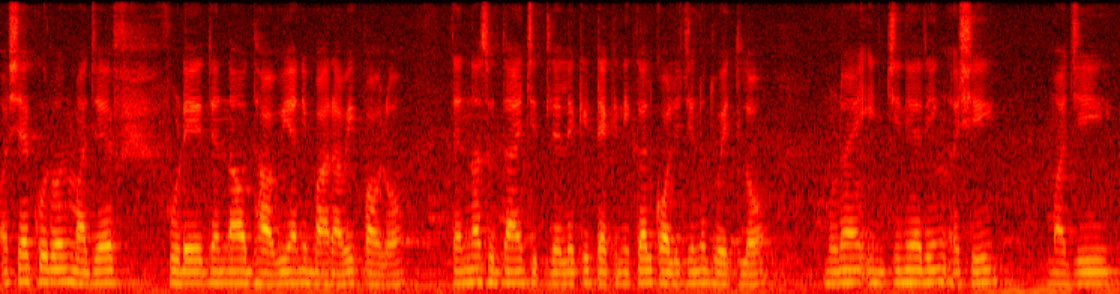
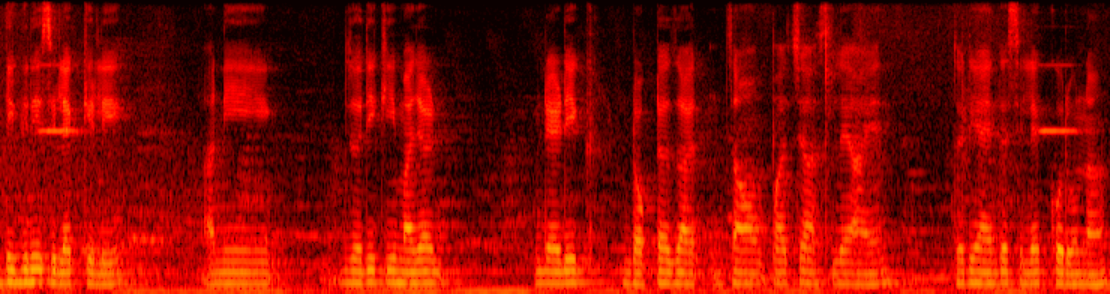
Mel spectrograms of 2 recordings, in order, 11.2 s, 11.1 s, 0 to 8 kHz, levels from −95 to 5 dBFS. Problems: none marked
